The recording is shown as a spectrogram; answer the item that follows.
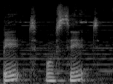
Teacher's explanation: in words like bit or sit, the I sound might become slightly shorter and more centralized. This reduction is influenced by the surrounding sounds and the unstressed nature of the final word position.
